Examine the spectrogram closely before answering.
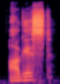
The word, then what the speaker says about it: August: And you were like, "August."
